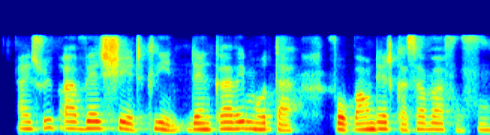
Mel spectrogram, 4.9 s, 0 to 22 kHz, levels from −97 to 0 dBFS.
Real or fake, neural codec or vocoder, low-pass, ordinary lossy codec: fake; codec, 16 kHz, 0.8 kbps, ZipCodec; 7.2 kHz; none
